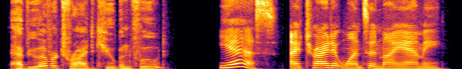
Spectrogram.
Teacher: Notice how final T and D sounds in verbs are linked to the vowels that follow them. · Term: Linked Sounds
